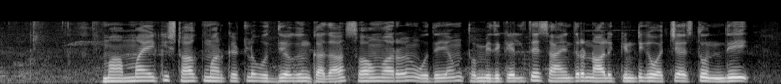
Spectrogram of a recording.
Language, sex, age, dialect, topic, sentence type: Telugu, male, 18-24, Utterandhra, banking, statement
